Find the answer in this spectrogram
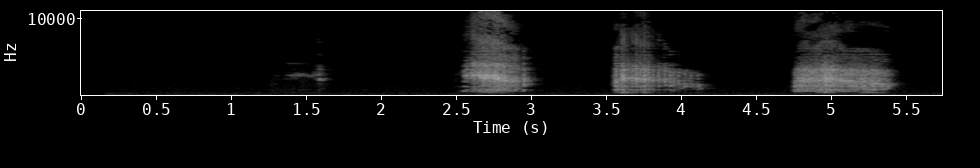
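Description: A monk parakeet gives three loud, harsh, grating squawks about a second apart, each under a second long, after a faint short chirp.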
